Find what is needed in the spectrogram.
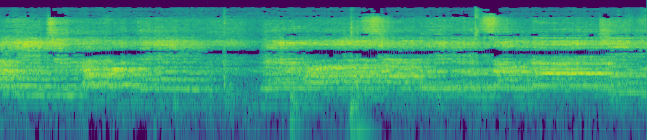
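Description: A choir singing without instruments, many voices holding chords.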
